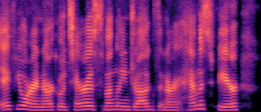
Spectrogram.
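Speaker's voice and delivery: normal talking voice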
